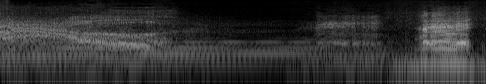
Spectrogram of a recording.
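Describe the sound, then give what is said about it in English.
Sheep bleat loudly: one long, wavering bleat followed after a brief pause by two shorter, quavering calls in quick succession, with no talking. “Quiet, girls. I think the shepherd's coming.”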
